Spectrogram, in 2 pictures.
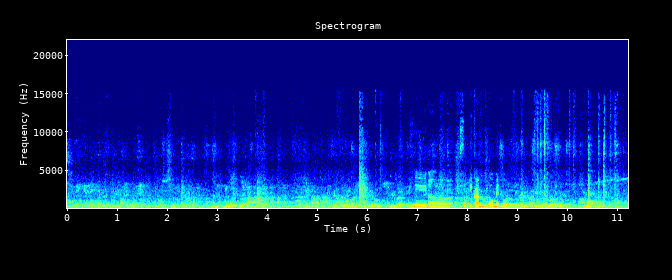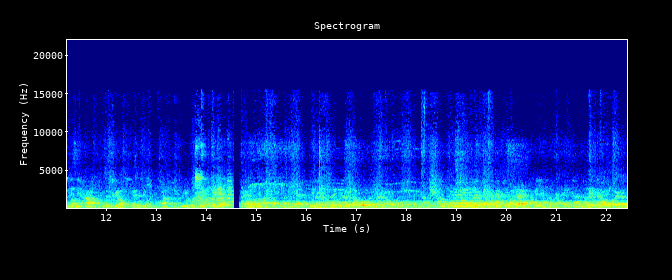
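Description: Adults chatter and murmur all around in a busy room.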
